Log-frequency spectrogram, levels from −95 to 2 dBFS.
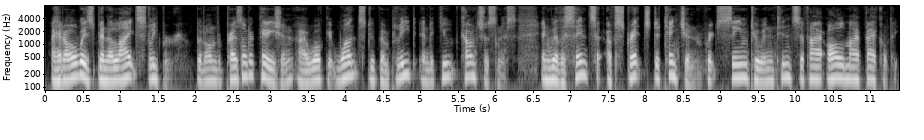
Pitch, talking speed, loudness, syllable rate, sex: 150 Hz, 185 wpm, -20 LUFS, 5.4 syllables/s, male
